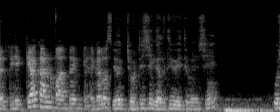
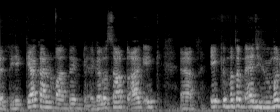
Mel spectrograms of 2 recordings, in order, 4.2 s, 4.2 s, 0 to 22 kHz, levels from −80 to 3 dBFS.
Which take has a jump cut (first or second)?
first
